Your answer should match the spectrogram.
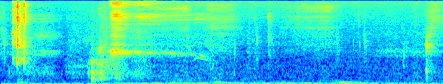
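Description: Keyboard typing as someone enters a number guess in a quiz game: a handful of quiet, scattered key clicks with brief gaps between them, set against faint background noise.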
